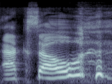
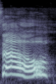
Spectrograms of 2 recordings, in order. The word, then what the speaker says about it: EXO: sing is one example e EXO or I think it's pronounced XO just in layman's terms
